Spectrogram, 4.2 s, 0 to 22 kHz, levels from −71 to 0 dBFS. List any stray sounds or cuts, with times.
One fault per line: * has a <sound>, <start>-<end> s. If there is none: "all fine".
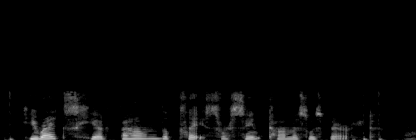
all fine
